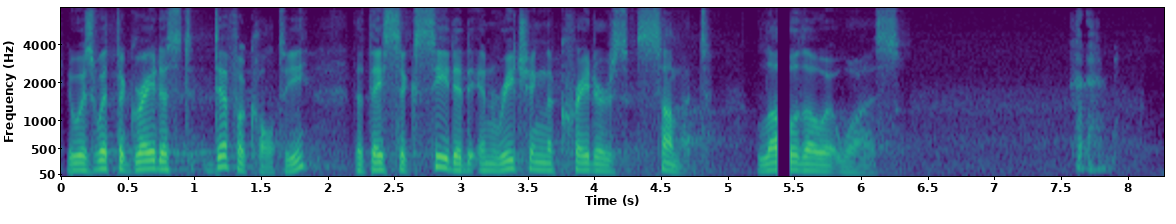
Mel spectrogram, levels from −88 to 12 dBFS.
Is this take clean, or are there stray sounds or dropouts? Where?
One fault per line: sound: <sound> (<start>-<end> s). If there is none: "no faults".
sound: dropout (5.4-5.5 s)
sound: laugh (7.5-8.0 s)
